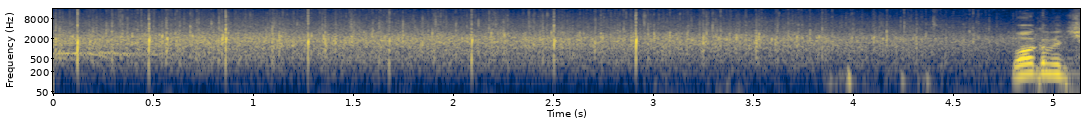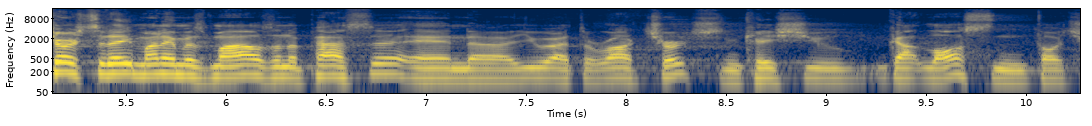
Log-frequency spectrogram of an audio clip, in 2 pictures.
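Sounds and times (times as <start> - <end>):
church congregation applauding people in the military: 0.0 - 5.2
speech: 4.8 - 10.2.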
